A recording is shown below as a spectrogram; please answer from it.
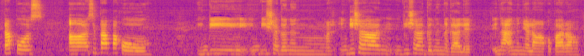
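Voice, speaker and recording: A woman's voice: a little high, fairly quick, sharp tone, poor audio. A young woman in her twenties with a Kapampangan accent, chatting casually in a haul vlog as she tells a personal story, rambling along with lots of fillers. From Philippines. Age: 20s. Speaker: vlogger.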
